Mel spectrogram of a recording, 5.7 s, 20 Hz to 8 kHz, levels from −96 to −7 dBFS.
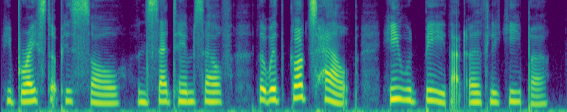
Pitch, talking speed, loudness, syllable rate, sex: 215 Hz, 200 wpm, -19 LUFS, 4.6 syllables/s, female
